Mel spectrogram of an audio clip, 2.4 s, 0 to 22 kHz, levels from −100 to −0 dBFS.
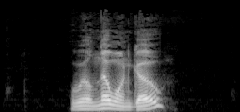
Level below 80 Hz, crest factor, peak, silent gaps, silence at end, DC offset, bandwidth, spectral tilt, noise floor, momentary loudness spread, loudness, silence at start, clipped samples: -62 dBFS; 20 dB; -2 dBFS; none; 0.8 s; under 0.1%; 7.6 kHz; -7.5 dB/octave; -85 dBFS; 9 LU; -19 LUFS; 0.7 s; under 0.1%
